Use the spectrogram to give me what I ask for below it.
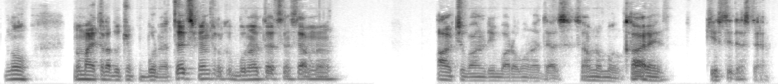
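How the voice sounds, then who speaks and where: A man with a Romanian accent teaching a Latin class, explaining in a measured way and often checking in with the students. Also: fairly low pitch, gravelly, husky. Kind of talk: classroom lecture.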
